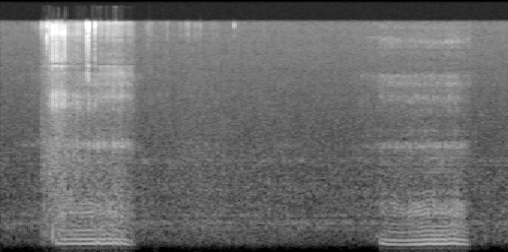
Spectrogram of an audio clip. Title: snoring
